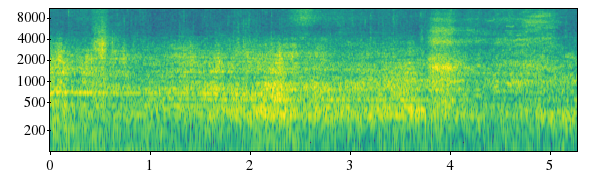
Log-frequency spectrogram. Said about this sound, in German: wir wurden gerade hier von einem Hubschrauber gestört, eine Frechheit.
